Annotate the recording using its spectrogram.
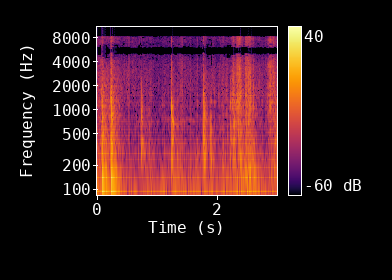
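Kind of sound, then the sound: household object, knocking on a door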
